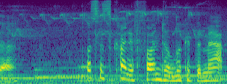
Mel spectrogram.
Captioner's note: birdsong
